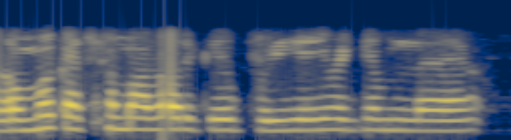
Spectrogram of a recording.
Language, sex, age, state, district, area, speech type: Tamil, female, 18-30, Tamil Nadu, Tiruvarur, rural, conversation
